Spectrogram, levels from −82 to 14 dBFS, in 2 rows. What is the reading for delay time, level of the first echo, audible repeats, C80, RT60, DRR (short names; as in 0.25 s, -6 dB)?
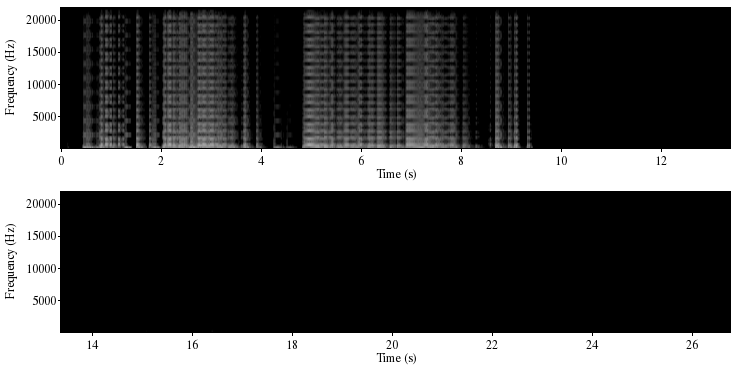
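0.251 s, -11.0 dB, 1, none, none, none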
